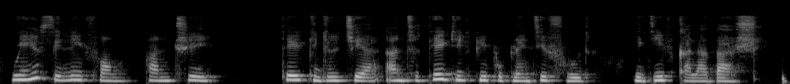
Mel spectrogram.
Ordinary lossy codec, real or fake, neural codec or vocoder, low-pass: none; fake; codec, 44.1 kHz, 3.4 kbps, Pupu-Codec; 9.9 kHz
